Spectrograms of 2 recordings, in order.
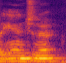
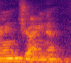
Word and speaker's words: angina: And the sensation that people get is called angina or angina. The word is pronounced both ways is acceptable.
